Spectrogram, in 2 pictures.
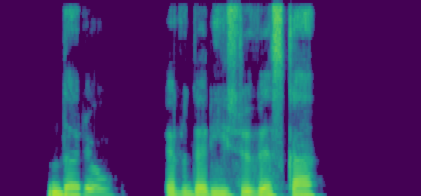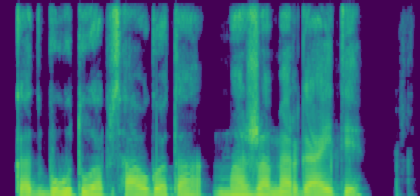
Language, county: Lithuanian, Kaunas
